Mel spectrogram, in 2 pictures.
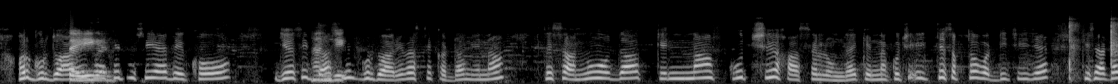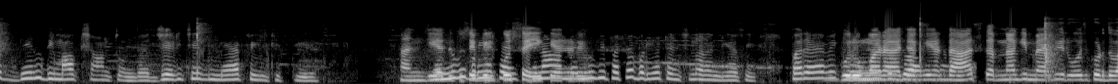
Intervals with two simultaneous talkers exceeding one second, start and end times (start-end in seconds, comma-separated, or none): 15.5-17.1, 19.6-20.9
